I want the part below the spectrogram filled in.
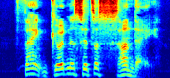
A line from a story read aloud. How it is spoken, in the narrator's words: Reuben sighed when he thought of how long he slept in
